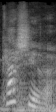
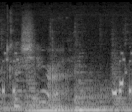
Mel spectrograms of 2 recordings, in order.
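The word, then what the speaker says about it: 頭: end of the hilt it's written as head in Japanese but it's pronounced as Kashira I believe Kashira so Mr oi's word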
